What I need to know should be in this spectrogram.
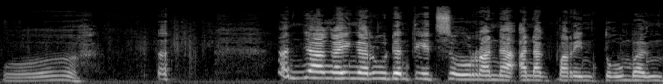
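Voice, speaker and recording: A woman's voice: medium pitch, expressive, slow, fairly bright tone. A woman with an Ilocano accent playing a skeptical, questioning village woman in a radio drama.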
